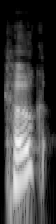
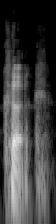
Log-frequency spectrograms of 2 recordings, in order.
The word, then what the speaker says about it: Koch: Last name pronounced Koch or Cook? It's Koch, actually. The rest of my family pronounces it Koch. I'll take about anything at this point. I've heard it all, but well, Koch it is.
